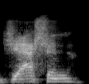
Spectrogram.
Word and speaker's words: Jashin: uh jim his so it's actually pronounced jashin j-a-s-h-i-n it's on my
